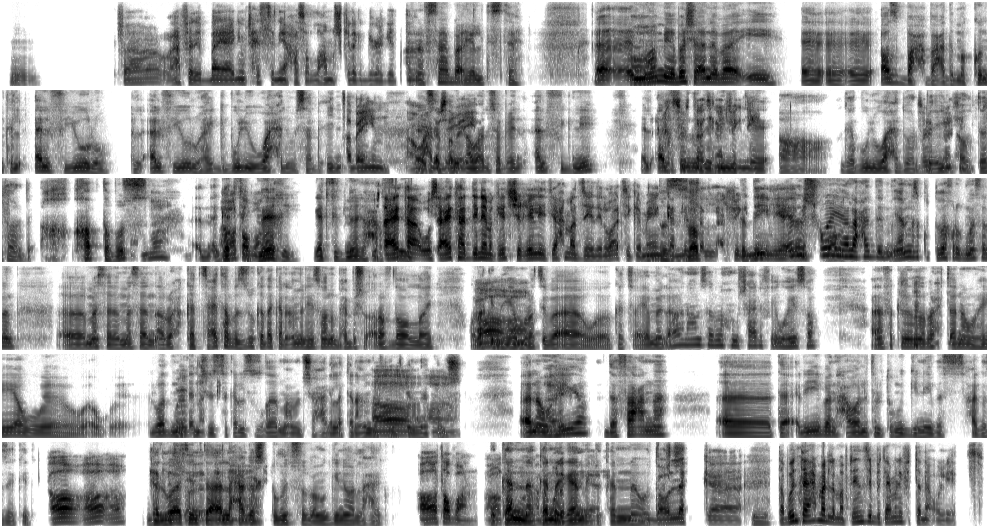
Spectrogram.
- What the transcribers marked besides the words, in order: tapping; other background noise; laugh
- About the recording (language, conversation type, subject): Arabic, unstructured, هل إنت شايف إن السفر المفروض يبقى متاح لكل الناس ولا للأغنيا بس؟
- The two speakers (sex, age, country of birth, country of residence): male, 30-34, Egypt, Portugal; male, 40-44, Egypt, Portugal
